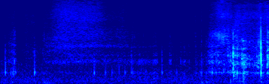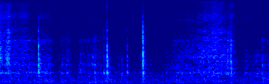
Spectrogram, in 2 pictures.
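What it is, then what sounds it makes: Glossy cookbook page tapped and scratched with nails. Long acrylic nails tap and scratch the glossy pages of a large hardcover Chinese cookbook lying open to text and photos. Soft, bright swishing rubs rise and fade around sharp, dry clicks that stop instantly. The sound is quiet and close, with almost no low end.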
